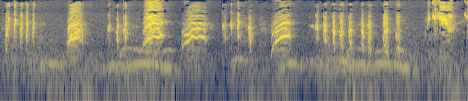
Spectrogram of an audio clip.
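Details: A young long-tailed shrike sings a lure to provoke other shrikes: harsh scratchy bursts mixed with rising and falling whistled slurs and quick stuttering chatter.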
